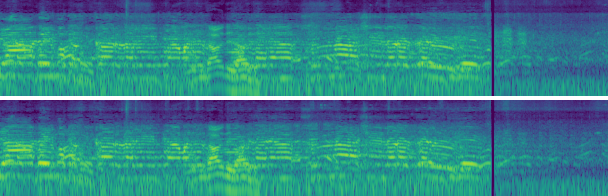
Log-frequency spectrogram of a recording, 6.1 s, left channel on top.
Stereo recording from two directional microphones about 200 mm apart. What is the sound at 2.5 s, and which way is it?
Speech, 50° left (ahead or behind).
